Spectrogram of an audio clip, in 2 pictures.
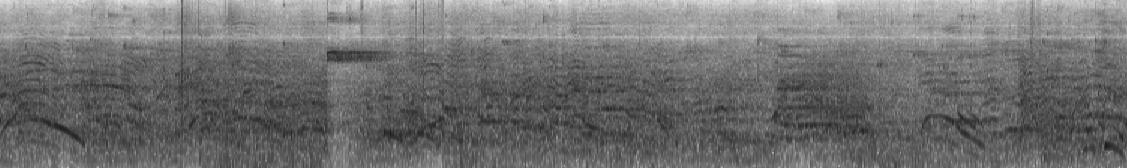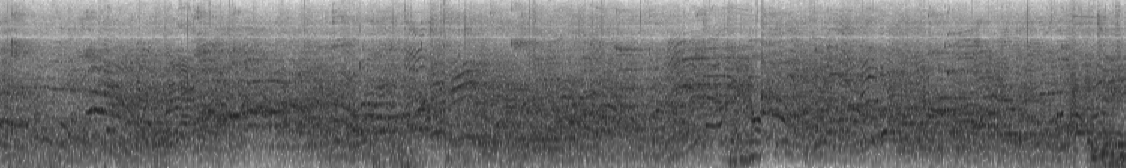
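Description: Live basketball game in a large gymnasium: a ball bouncing on the hardwood court amid the voices of players and spectators. A short, high whistle blast sounds about four seconds in.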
